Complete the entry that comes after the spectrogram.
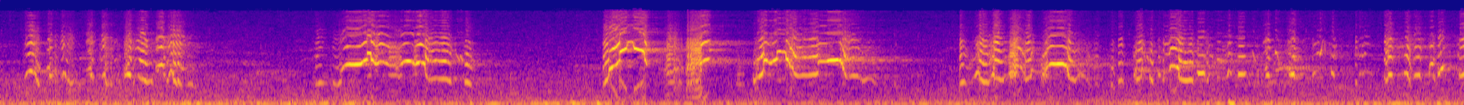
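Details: Yellow-tailed black cockatoos in a foraging group of four to five birds, calling to communicate: loud, raspy, overlapping wailing cries in clustered bursts, bending up and down in pitch.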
